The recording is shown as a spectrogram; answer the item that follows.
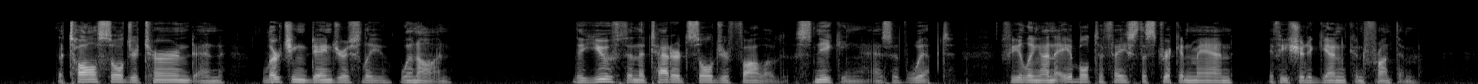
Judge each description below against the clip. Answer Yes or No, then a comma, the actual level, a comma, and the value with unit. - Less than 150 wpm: Yes, slow, 135 wpm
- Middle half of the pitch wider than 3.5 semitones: No, average, 3.1 semitones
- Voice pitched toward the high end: No, very low, 95 Hz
